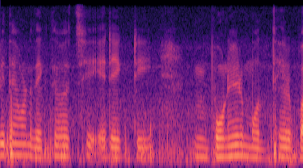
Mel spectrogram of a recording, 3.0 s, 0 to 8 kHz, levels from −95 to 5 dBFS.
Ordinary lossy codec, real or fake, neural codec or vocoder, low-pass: none; real; none; 7.2 kHz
